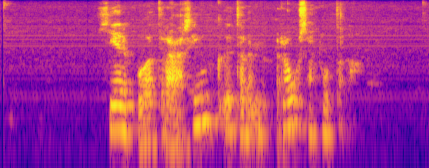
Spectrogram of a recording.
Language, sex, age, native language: Icelandic, female, 30-39, Icelandic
